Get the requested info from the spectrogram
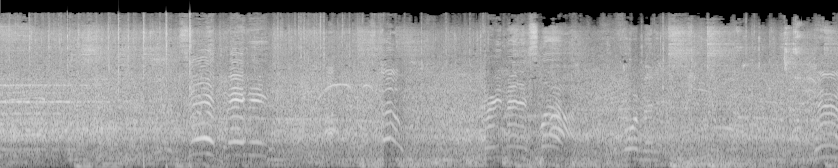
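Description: Arena crowd noise during live basketball play, with a basketball bouncing on the hardwood and sneakers squeaking on the court in short bursts of chirps, twice.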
